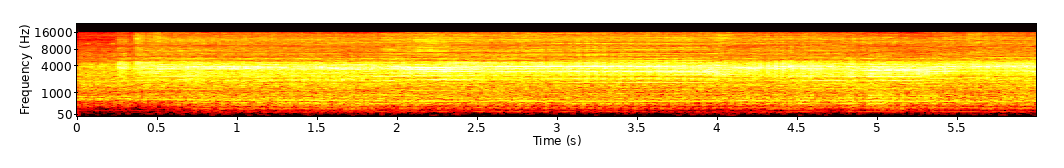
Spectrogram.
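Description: Angle grinder with a cutoff wheel cutting into a bent steel frame tube held in a vise, hand-coping the tube end: a steady, high whine that holds without a break and stops at the very end.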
